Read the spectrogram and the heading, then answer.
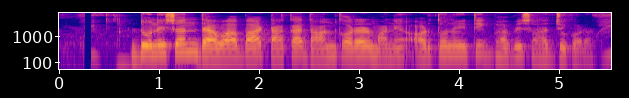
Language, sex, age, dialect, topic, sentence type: Bengali, female, 18-24, Standard Colloquial, banking, statement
